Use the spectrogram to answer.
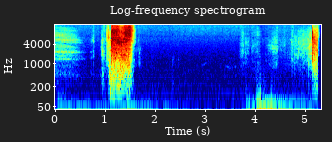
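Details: Streamer's very snotty sneeze: a loud, wet, explosive burst, then a quieter breathy sound and a brief final burst.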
